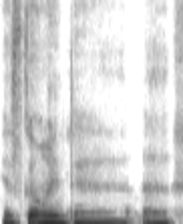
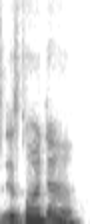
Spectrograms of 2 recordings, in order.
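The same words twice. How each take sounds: First: "It's going down" dragged out very slowly and low; lazy, savoring crawl; slow low drawl. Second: It's going down, punched on going; hyped announcement. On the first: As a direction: draw out "It's going down" almost hummed. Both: Shown as a demonstration. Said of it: "Let me say it like this".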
